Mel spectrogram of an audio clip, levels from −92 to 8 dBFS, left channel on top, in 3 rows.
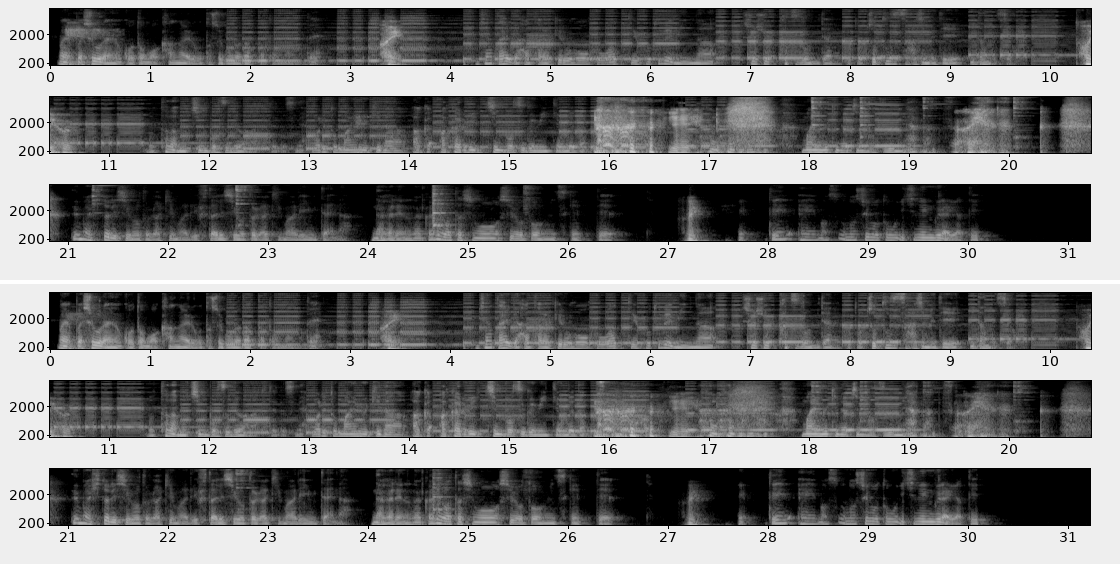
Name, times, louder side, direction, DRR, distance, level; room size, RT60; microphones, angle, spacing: voice 1, 0.0-2.7 4.3-9.7 11.4-15.9 16.2-16.3 16.9-19.7 20.6-20.7 21.0-26.5 27.7-30.1, right 2 dB, 40° right, 0.9 m, -33 dB
sound 1, 1.8-19.2, right 2 dB, 10° right, 0.9 m, -39 dB
voice 2, 10.3-10.7 15.8-17.6 19.4-20.0 20.5-20.9 27.2-27.3, left 6 dB, 70° left, 0.6 m, -24 dB
sound 2, 14.0-15.0 16.5-16.6 17.0-17.1 17.4-17.5 18.0-19.4 20.0-20.3 21.2-21.8 22.7-23.1 23.9-24.0 24.6-26.0, left 6 dB, 35° left, 2.9 m, -43 dB
11.5 x 5.9 x 8.9 m
head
